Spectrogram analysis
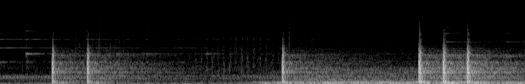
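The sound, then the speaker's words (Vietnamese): Knocks sound on the door of a five-room tiled house: two sharp raps, a lone knock, then a quick group of three over a low, steady rumble. “Cô định cất tiếng hỏi lại một lần nữa thì tiếng gõ cửa lại vang lên.”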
